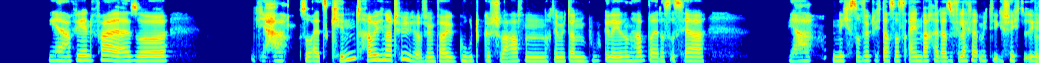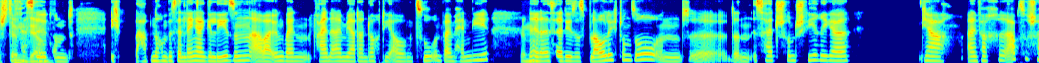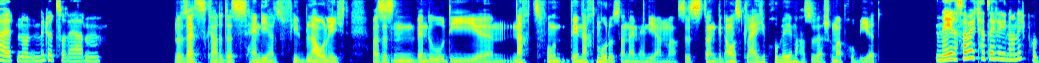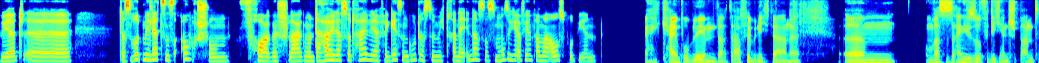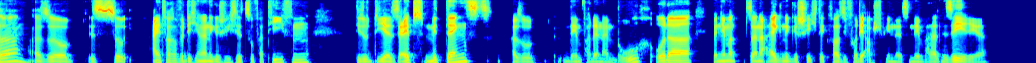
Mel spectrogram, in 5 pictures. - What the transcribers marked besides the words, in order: chuckle; other background noise
- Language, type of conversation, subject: German, podcast, Welches Medium hilft dir besser beim Abschalten: Buch oder Serie?
- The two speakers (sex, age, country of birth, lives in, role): female, 20-24, Germany, Germany, guest; male, 18-19, Germany, Germany, host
